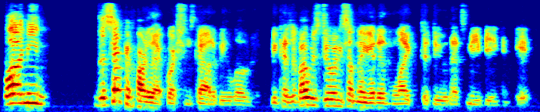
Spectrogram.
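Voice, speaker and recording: A man who does stand-up comedy, talking with wry, deadpan storytelling in a fairly monotone voice. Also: medium pitch, very fast, lo-fi sound. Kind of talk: casual podcast chat.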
